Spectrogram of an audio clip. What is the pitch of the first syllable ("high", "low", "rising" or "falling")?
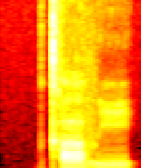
low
